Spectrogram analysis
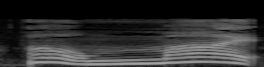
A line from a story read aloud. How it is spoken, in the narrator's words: exclaimed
